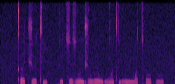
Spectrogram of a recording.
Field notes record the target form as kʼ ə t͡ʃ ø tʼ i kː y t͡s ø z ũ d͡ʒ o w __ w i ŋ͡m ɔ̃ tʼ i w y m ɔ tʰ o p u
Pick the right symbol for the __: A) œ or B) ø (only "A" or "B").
B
